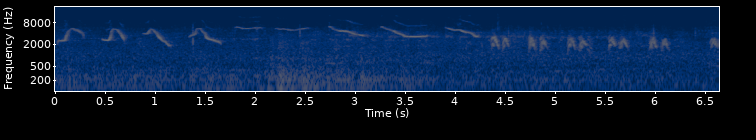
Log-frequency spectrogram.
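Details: Chalk-browed mockingbird in song: loud looping whistles that rise then drop, a few slurred descending notes, then a rapid series of short clipped chips repeated about twice a second.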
